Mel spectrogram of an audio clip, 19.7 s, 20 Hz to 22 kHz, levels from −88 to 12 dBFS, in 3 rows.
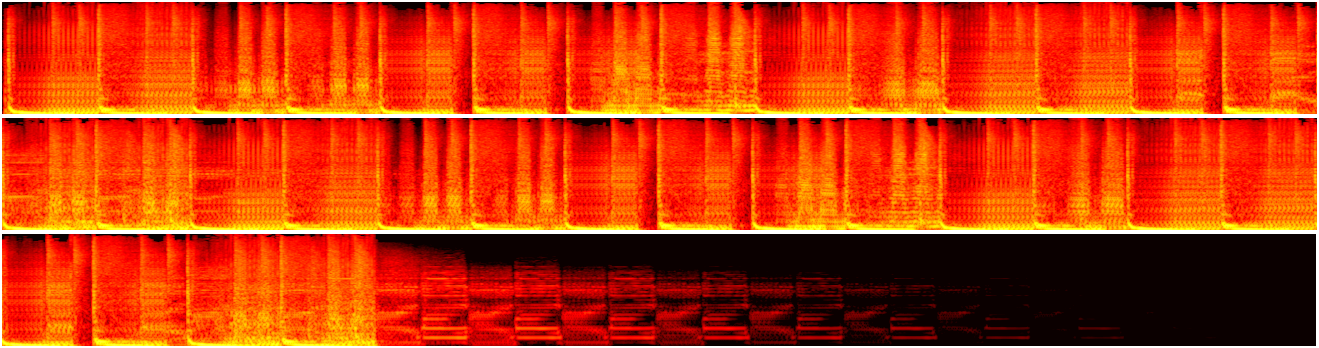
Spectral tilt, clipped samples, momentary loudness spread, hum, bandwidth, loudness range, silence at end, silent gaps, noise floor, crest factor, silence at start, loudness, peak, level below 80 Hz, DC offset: -4 dB/octave; under 0.1%; 2 LU; none; over 20 kHz; 3 LU; 3.85 s; none; under -90 dBFS; 12 dB; 0 s; -14 LUFS; 0 dBFS; -16 dBFS; under 0.1%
